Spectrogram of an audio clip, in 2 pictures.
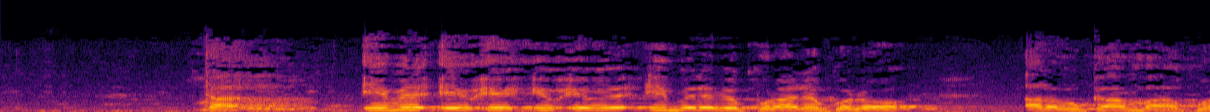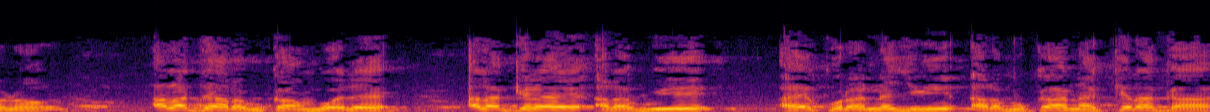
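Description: A man preaches loudly and with animation through a microphone in an echoing hall.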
